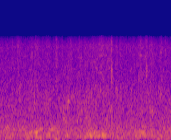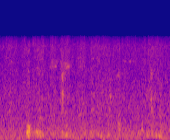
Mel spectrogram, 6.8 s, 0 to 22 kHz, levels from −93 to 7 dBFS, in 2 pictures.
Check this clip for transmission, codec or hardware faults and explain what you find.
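No faults can be heard anywhere in this speech. It comes through an AMR wideband (HD Voice) codec with only light coding texture and nothing above about 7.5 kHz, which fits one of the higher modes near 15.85 kbit/s.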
